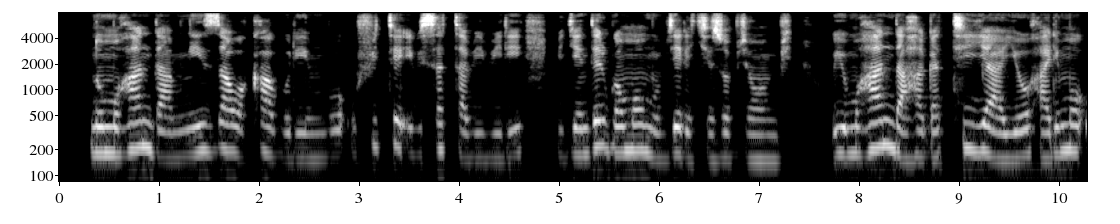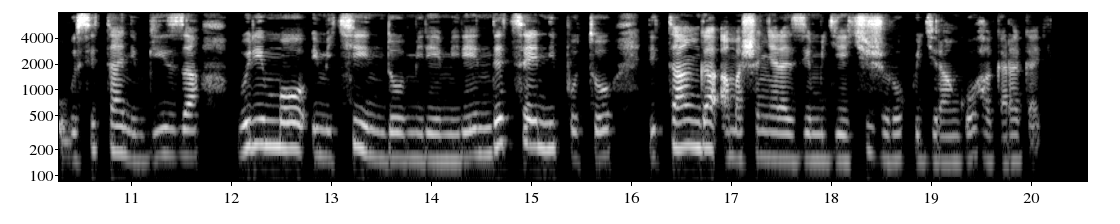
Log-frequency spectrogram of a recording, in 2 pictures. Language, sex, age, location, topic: Kinyarwanda, female, 25-35, Kigali, government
